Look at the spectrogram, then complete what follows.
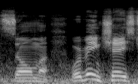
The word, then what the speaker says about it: SOMA: welcome back to Coma. Rhymes with SOMA.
